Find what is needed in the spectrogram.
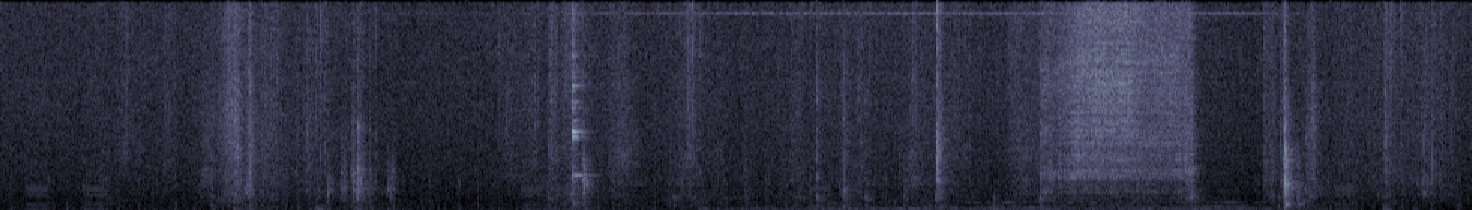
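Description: Faint pottery-workshop handling sounds: scattered light knocks and clicks of clay and tools. Midway there is a low hum of the potter's wheel turning for a few seconds, with a short hiss near its end and a sharper knock just after.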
